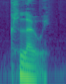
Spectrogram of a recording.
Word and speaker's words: Chloe: 咁啊，就系有啊听众咧就问 Chloe。 Chloe 究竟可以点样去读得好少少咧？咁啊，有啲人读成啊 Chloe 啦，有啲人读成啊 Chloe 啦，有啲人读成啊 Chloe 啦。咁啊，其实咧好简单嘅啫，尝试读翻个 L O E 先，我哋就咁读成 Chloe。 OK，跟住前面好轻轻地加个 k 咁嘅音就得啦，Chloe。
